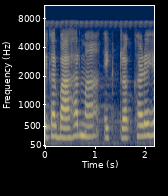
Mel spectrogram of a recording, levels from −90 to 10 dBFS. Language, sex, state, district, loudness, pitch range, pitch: Chhattisgarhi, female, Chhattisgarh, Raigarh, -18 LUFS, 225-265 Hz, 250 Hz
